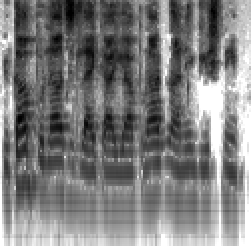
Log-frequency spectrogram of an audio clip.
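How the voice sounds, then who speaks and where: A man's voice: mid-range voice, fairly even intonation, quick pace, darkish tone, rough recording. A man teaching a live voice-chat class. He coaxes and corrects his students and often restarts his phrases. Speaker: tutor.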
